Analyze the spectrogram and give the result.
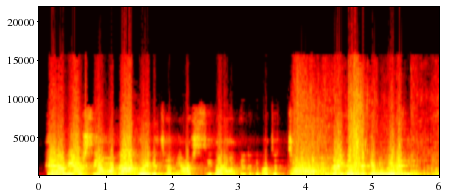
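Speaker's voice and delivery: very low, deep gorilla voice.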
